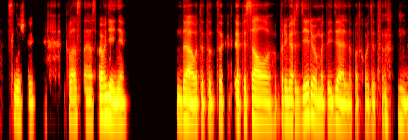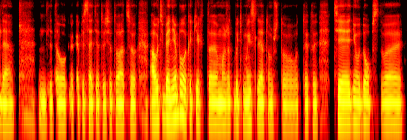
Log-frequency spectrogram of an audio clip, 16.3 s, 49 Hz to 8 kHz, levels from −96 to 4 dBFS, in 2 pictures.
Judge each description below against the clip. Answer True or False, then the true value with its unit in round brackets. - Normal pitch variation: False (1.6 semitones)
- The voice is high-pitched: False (95 Hz)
